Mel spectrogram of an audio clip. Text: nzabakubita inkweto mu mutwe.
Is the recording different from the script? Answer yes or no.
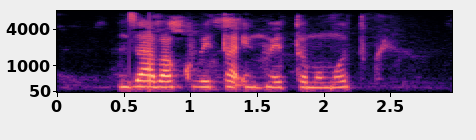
no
